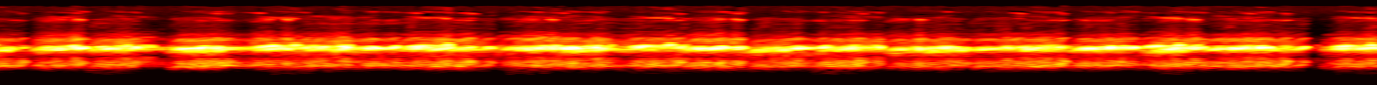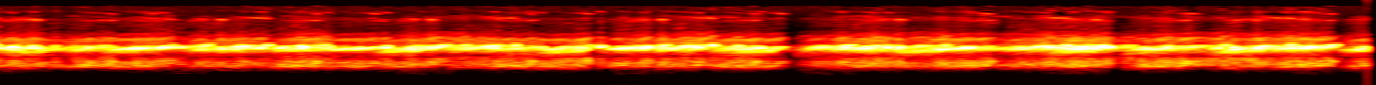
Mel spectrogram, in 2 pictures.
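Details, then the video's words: Singing frogs in a continuous natural chorus, overlapping rapid trills in two bands with a few short breaks, notably around seven and eleven seconds, where the sound momentarily thins before filling in again. "One hour of singing frogs."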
